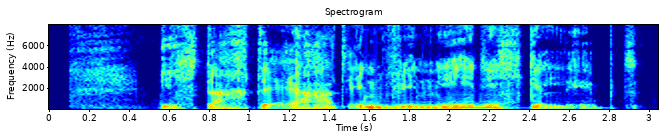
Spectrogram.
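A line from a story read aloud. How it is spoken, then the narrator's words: Plain. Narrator (German): sagte Brunetti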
